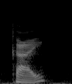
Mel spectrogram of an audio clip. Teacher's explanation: only has 1 syllable and it's heavy, so the stress goes there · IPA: [kai]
